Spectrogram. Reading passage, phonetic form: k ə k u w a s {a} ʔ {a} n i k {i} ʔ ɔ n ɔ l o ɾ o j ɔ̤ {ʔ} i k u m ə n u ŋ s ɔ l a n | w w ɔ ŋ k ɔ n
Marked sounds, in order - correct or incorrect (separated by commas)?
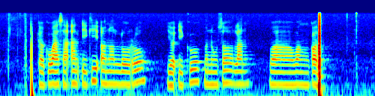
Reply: correct, correct, correct, correct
